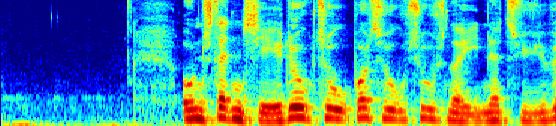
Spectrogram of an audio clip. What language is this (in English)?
Danish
